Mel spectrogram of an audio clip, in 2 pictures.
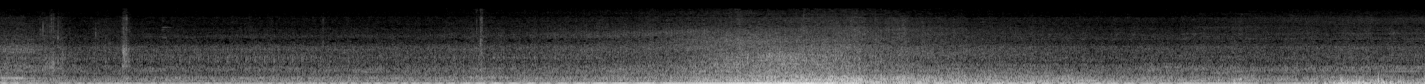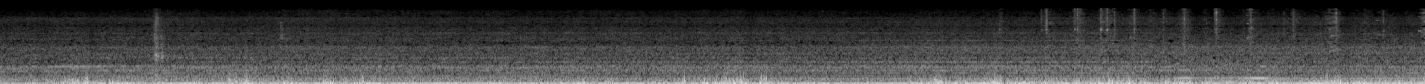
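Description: Motor vehicle engine idling steadily, with a passing vehicle swelling up and fading away about eight seconds in.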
